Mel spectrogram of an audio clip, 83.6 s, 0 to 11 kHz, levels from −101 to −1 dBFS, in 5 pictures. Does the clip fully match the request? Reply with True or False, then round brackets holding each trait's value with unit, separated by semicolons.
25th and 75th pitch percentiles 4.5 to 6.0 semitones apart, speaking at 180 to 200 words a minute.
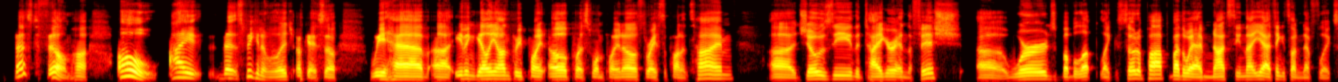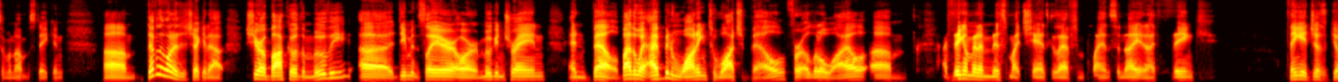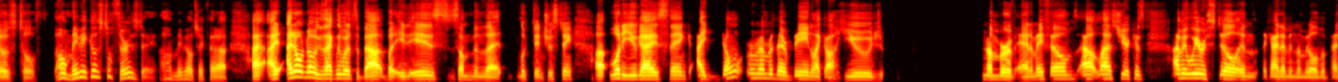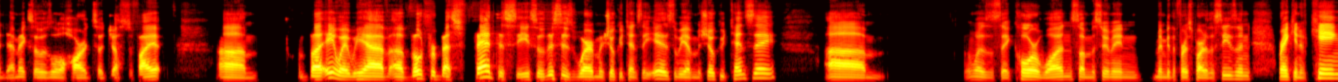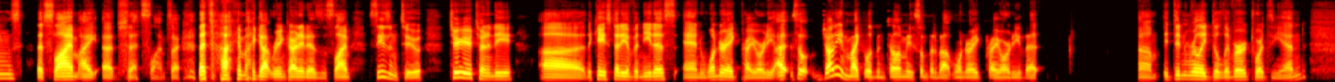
True (4.9 semitones; 195 wpm)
